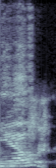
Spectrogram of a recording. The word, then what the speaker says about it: Niel: It's No, Niel. it's Niel actually. Sorry Yeah. to. Okay, sorry for It's Niel. Yeah. It's like Yeah. the former mayor of Iloilo, Niel Yeah. Kipas.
